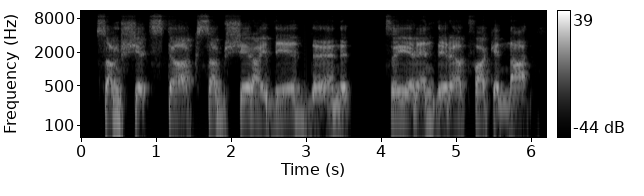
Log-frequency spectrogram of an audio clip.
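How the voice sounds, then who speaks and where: Very slowly, a man talks with a strong French Canadian accent. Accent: heavy French Canadian. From Quebec. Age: 30s. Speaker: wrestling reviewer. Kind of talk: casual live stream chat. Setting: live stream.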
